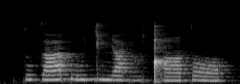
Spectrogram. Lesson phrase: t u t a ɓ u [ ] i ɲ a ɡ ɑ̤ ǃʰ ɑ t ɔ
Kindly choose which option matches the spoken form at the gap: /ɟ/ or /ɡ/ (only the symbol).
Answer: ɟ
